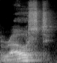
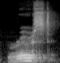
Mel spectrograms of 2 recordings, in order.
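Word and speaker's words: Roest: like how how you how do you pronounce that if you're a Dutch person right like all right roast keep Roost Roost I need to correct myself Roost staying under the 295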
